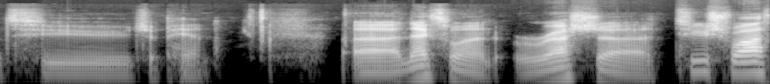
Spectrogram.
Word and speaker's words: Russia: thing here is that a lot of times students when they say this are using some a sounds like ah but it's uhuh Russia so it's not Russia it's Russia Russia okay um and again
